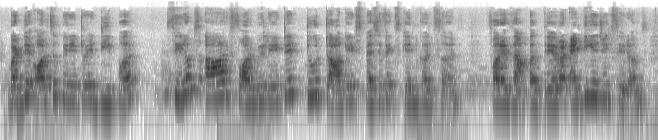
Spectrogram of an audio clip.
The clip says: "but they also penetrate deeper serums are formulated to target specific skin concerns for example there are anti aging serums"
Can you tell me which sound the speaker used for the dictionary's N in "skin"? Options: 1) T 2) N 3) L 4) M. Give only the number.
2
